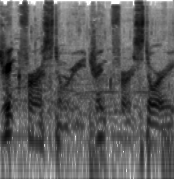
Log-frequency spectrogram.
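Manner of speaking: mumbling under breath. Voicing a man answering the group's questions in a game, muttering. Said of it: "He kind of mutters back again".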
